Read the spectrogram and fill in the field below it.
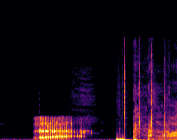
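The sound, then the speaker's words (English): A loud, drawn-out belch, performed on request as a talent, rumbles for about a second, followed by a short pause and then a burst of laughter and reactions. “All right, let's hear your loud belch.”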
